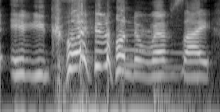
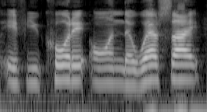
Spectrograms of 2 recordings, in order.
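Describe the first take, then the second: First: Higher, louder, laughing through the words; real laughter stretching out the line. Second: Said in the usual way. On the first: Real, not acted. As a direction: repeat it while cracking up. Repeats sign-off line while laughing.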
